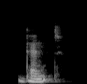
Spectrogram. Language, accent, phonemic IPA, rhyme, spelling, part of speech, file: English, Southern England, /dɛnt/, -ɛnt, dent, noun / verb, LL-Q1860 (eng)-dent.wav
- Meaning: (noun) 1. A shallow deformation in the surface of an object, produced by an impact 2. A minor effect made upon something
